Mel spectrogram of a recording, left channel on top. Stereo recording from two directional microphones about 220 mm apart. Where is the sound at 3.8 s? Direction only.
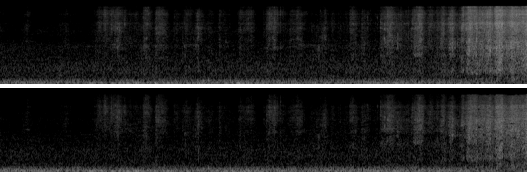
5° left (ahead or behind).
